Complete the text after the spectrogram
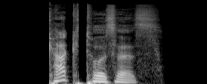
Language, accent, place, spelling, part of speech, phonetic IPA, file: German, Germany, Berlin, Kaktusses, noun, [ˈkaktʊsəs], De-Kaktusses.ogg
- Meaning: genitive singular of Kaktus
